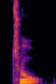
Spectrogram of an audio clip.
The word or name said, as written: tage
